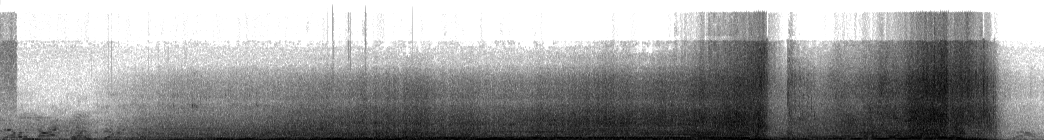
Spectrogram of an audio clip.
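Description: Jerry's Pontiac Grand Am and Hector's nitrous-fed car launch down a drag strip, loud engine roars climbing in pitch through the gears. A brief dip comes before a final surge that cuts off sharply, with a commentator talking over it.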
